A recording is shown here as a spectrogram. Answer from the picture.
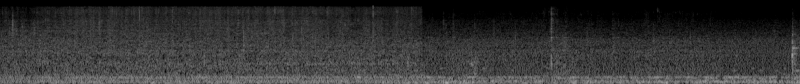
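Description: Prawns sizzling and bubbling in a wok in freshly added sauce, a steady frying hiss, with a steady low hum underneath. A metal spatula clinks against the pan near the end.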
